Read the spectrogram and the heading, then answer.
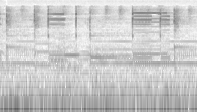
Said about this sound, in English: And there goes my phone.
